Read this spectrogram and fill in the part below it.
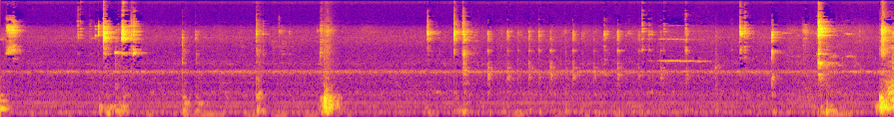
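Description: Small metal parts click and tap as wires are fastened.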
